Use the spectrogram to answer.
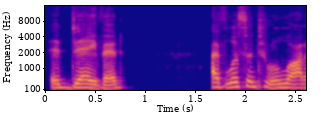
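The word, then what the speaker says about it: d4vd: It looks like D4 VD. It's David.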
